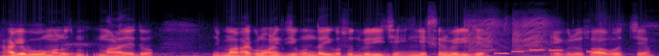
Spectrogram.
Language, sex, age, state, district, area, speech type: Bengali, male, 60+, West Bengal, Purba Bardhaman, urban, spontaneous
